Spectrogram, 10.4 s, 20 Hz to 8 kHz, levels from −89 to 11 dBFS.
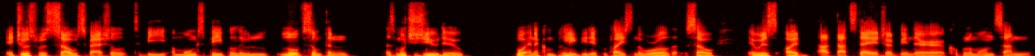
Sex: male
